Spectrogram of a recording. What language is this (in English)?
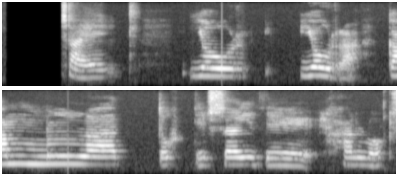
Icelandic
